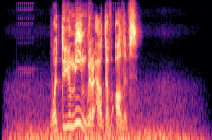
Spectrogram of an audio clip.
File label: Pissed; Battlecruiser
